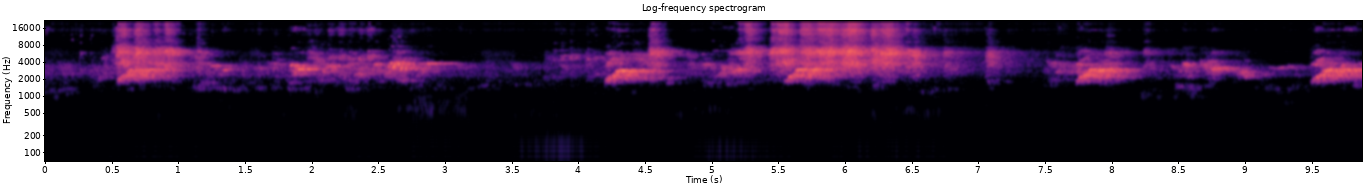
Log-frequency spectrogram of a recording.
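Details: A budgerigar chirps over its breakfast food in bright, buzzy bursts of warbled notes, with soft low thumps beneath.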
